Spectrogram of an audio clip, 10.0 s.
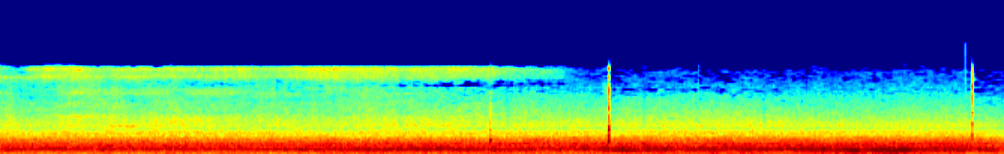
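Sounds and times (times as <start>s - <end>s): road traffic: 0.0s - 10.0s
train running on rails: 0.0s - 10.0s.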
